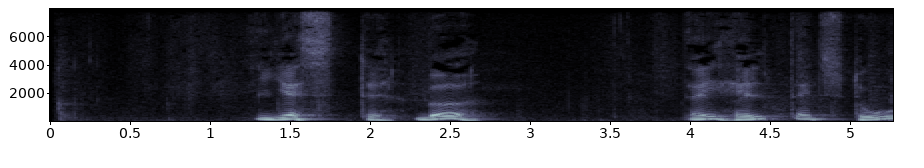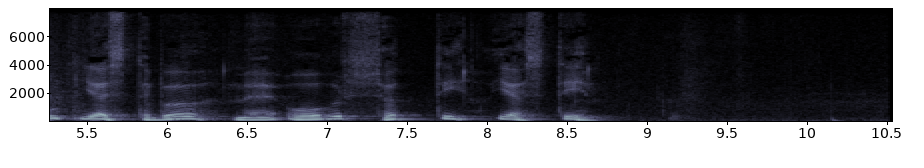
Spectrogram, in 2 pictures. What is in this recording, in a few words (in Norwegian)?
jestebo, Numedalsmål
